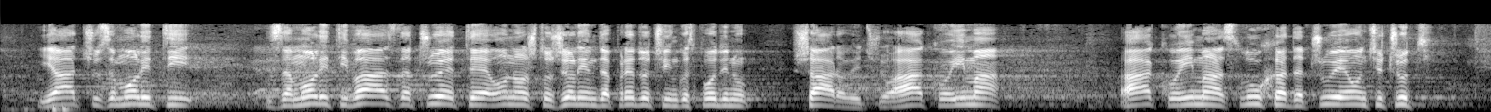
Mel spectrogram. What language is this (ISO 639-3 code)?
srp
